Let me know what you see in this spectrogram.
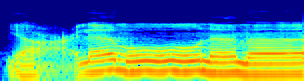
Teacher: الف مد ہے, میم کو آپ نے کھینچنا ہے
